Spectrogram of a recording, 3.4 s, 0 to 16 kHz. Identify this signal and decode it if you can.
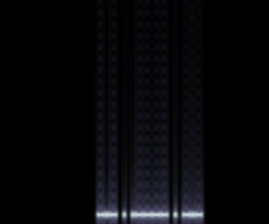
Morse code, heard as a keyed tone, about 41 wpm, 700 Hz. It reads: KE1EK
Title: USA Call Signs - 5 Characters - 3x Character Spacing - 45wpm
